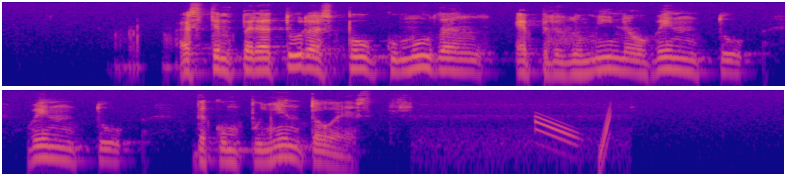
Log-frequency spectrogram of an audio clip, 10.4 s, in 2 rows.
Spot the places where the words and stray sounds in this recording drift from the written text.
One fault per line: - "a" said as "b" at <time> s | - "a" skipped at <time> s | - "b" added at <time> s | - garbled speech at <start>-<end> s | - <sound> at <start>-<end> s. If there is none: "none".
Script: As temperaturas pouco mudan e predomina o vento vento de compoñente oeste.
- chirp at 8.8-9.3 s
